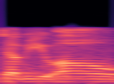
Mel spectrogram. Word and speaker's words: を: preferring like for example there's a particle what is known as wo or woe but really they just pronounce it oh like ho so like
